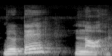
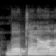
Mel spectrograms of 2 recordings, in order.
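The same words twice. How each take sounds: First: Slow butanol, pausing between ब्यूटे and नॉल; syllable by syllable. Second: Said in the usual way. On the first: Shown as a demonstration. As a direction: sound out butanol for pupils to follow. Teacher repeats it in parts.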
